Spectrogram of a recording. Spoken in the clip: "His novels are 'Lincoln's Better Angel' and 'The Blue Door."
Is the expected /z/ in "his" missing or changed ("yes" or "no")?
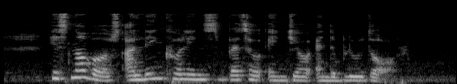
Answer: yes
